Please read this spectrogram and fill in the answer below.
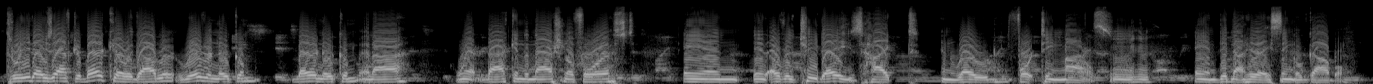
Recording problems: distortion; heavy; 6 dB below the speech
voice in the background; noticeable; throughout; 15 dB below the speech

